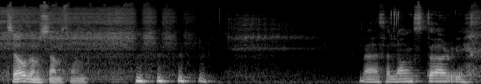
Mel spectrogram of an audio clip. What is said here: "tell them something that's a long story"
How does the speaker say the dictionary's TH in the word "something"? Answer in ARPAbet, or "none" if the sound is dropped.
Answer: TH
